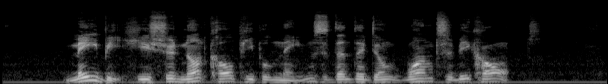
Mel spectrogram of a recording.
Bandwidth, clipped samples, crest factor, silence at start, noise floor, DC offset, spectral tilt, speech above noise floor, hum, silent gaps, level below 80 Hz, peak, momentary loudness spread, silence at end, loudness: 13 kHz; under 0.1%; 22 dB; 0.65 s; -51 dBFS; under 0.1%; -4.5 dB/octave; 27 dB; none; none; -58 dBFS; -4 dBFS; 9 LU; 0.7 s; -24 LUFS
